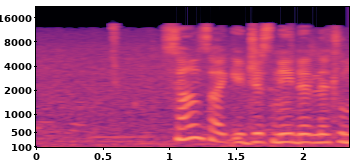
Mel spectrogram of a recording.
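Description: A young woman speaks with a teasing tone, close and clear.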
